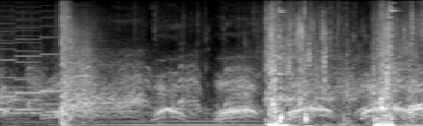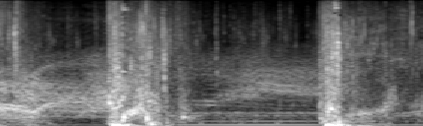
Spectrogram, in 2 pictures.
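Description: Gunshots bang out in short, loud bursts.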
